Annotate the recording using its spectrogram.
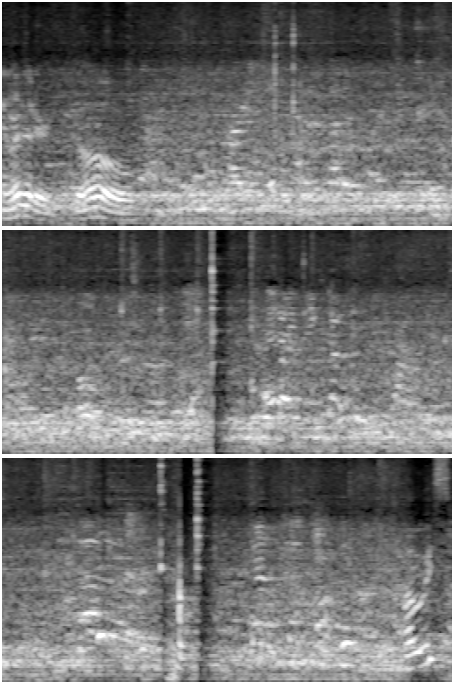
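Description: Crowd chatter in a busy dining hall, with a metal fork clinking and scraping on a ceramic plate as fruit is pushed off it, and a couple of sharp clinks.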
